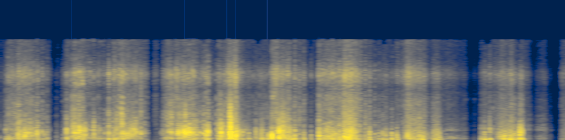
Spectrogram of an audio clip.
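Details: Crinkling, crunching and rustling handling noise fills the recording in broadband bursts with brief silent gaps. No animal voice can be picked out.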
